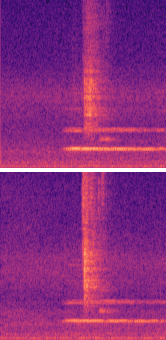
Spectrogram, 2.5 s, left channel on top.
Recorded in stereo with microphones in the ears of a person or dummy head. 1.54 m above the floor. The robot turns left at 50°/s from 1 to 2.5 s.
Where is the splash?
75° right (ahead or behind), 6.5 m.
